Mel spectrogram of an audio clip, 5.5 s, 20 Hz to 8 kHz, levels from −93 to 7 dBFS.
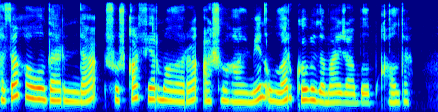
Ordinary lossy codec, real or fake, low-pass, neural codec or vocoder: none; real; 7.2 kHz; none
